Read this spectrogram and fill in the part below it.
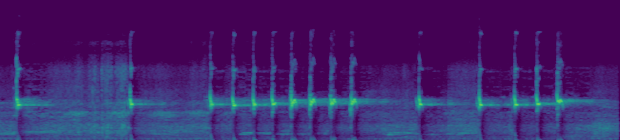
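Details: Sunbird song of the kind used to train other birds: very high, thin ticking notes, some singly and some in quick runs of five to seven, set against a faint continuous high tone.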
